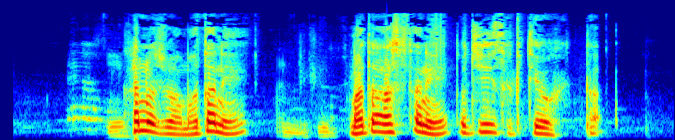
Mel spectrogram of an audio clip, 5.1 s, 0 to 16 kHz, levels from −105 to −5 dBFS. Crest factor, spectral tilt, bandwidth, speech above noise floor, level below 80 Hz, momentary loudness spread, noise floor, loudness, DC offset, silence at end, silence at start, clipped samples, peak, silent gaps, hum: 16 dB; -6 dB/octave; 11.5 kHz; 32 dB; -60 dBFS; 19 LU; -48 dBFS; -15 LUFS; under 0.1%; 0.6 s; 0.8 s; under 0.1%; 0 dBFS; none; none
